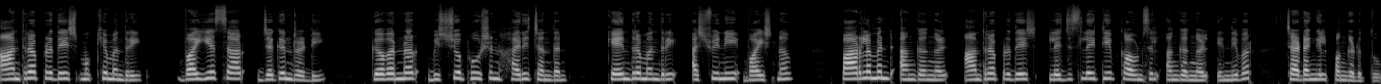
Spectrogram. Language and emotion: Malayalam, neutral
